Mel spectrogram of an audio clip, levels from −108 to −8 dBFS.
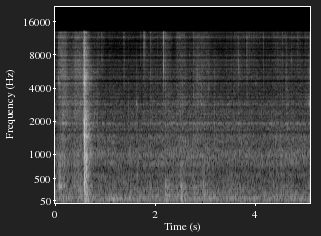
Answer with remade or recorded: remade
